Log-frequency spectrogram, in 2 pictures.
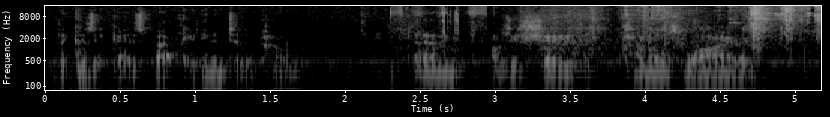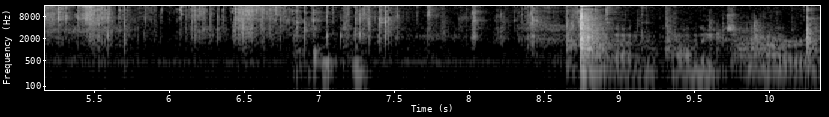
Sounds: Speech

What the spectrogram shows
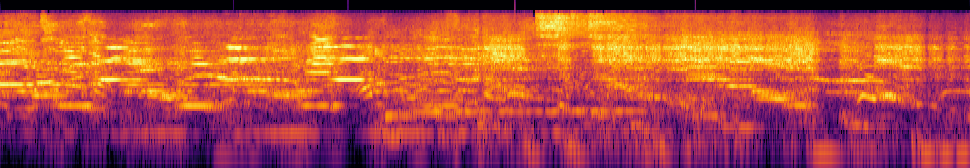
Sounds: Music, Speech

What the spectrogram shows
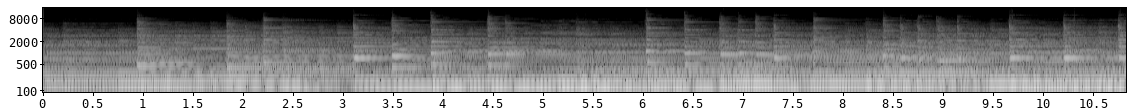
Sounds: Music

